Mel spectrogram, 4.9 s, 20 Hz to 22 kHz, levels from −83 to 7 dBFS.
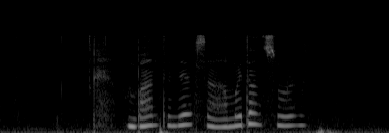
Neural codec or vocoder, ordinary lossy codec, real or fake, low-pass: none; none; real; 7.2 kHz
